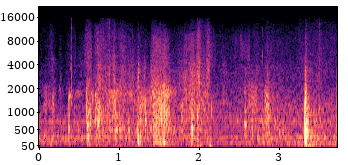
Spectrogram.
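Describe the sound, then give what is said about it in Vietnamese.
Footsteps of someone walking behind in the gym of the old Brushy Mountain Penitentiary, a few faint irregular steps with one sharper knock near the end. “Mình mới nghe tiếng ai đi đằng sau mình á.”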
